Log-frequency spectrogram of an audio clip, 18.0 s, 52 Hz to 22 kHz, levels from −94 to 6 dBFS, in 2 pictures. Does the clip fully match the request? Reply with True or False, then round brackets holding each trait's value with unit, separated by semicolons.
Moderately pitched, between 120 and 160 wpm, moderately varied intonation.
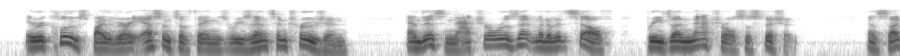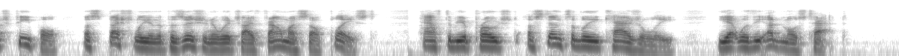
False (130 Hz; 150 wpm; 4.1 semitones)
